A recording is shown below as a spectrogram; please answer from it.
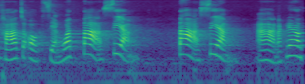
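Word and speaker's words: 大象: ภาษา จีน นะ คะ จะ ออก เสียง ว่า ต้าร์ เสียง ต้า เสี้ยง อ้า รัก เรา แจ้ง ตาม เรา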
